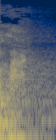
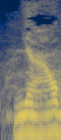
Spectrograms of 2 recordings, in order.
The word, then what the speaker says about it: nhạo: Chữ này đọc là nhạo, chứ không đọc là lạc. Nhạo nghĩa là yêu thích, lạc là khoái lạc. Chữ này ở đây đọc là nhạo.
